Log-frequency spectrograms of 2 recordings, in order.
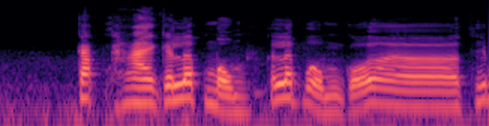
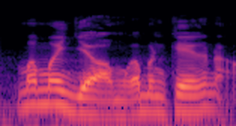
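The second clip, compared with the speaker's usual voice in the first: plain reading voice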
